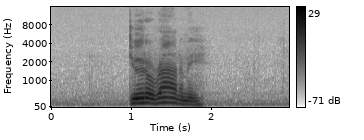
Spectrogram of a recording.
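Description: A middle-aged man speaks briefly into a microphone, in a room with slight echo.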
